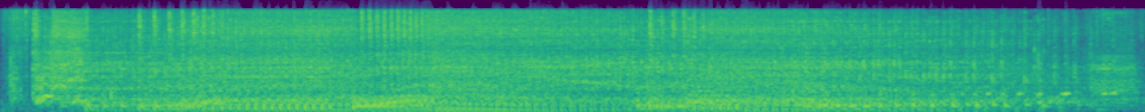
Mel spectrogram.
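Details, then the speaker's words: John Deere riding mower barely running: it catches and runs loud but lumpy and uneven, as if firing on only one cylinder. "it sounds like it's firing on only one cylinder."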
